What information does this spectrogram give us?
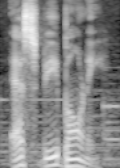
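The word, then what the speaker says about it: SVBONY: impression and I've also confirmed that the correct pronunciation of the company is SV Bony.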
